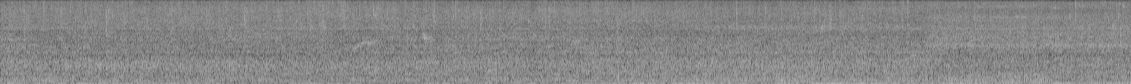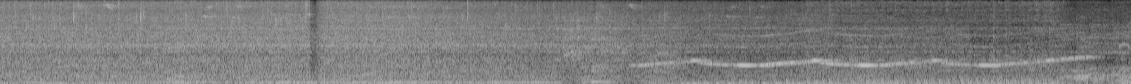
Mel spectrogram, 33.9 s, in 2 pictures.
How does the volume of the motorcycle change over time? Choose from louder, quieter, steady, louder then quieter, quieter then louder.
louder.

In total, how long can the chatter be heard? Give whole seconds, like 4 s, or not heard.
not heard.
